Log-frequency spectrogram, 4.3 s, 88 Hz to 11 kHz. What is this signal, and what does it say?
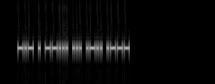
Morse code, heard as a keyed tone, about 36 wpm, 700 Hz. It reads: KE7SLJ
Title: USA Call Signs - 6 Characters - Repeated 3x - 35wpm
